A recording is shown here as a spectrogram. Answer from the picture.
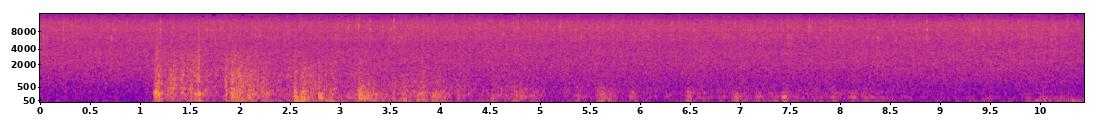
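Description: Steady rain falling on leafy trees, with a roll of thunder breaking in about a second in: a sudden loud crackling rumble that dies away over the next several seconds, leaving the rain hiss.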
